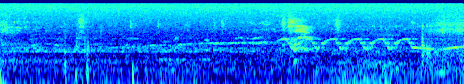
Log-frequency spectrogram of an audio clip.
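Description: An ambulance siren sounds over rumbling traffic noise, holding a steady tone before breaking into quick, rapid yelping warbles that grow louder as it passes.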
